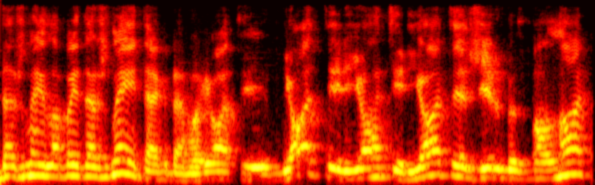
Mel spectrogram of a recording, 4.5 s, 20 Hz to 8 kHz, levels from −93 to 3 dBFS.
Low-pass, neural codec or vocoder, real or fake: 7.2 kHz; codec, 24 kHz, 6 kbps, HILCodec; fake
